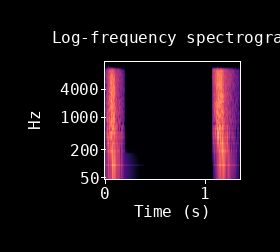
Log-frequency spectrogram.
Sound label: uncover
